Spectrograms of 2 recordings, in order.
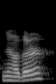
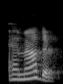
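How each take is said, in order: First: The first vowel is a weak schwa. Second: The first vowel is a full short a. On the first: "Some people pronounce this as a schwa" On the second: "Some people pronounce it an"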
